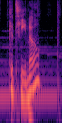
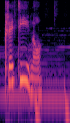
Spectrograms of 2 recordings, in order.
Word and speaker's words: cretino: Catino? Cretino. Cretino? Yes. Is that Italian? Yes. Okay. How do you spell it?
